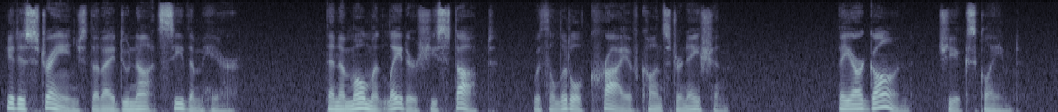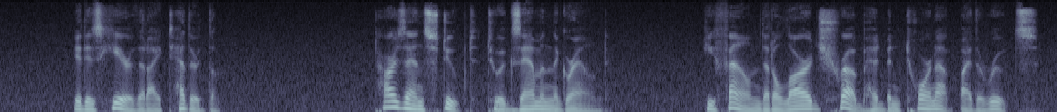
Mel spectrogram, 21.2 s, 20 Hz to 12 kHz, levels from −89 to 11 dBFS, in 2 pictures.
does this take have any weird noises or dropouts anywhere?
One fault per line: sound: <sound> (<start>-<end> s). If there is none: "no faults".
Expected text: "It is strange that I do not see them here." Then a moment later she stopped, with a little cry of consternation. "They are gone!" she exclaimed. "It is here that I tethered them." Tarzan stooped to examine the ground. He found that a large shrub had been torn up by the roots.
no faults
